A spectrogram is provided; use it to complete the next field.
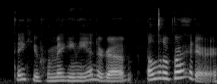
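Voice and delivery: forced-cheerful, fake enthusiastic robot voice. Voicing a robot character, in a fake enthusiastic robot voice. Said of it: "I tried to make the robot sound fake enthusiastic".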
